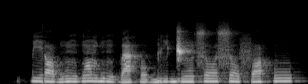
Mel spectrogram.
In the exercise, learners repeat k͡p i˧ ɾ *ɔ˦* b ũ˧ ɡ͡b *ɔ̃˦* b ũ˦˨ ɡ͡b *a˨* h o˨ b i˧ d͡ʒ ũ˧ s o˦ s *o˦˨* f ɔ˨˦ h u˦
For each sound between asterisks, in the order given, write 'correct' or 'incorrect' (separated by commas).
incorrect, correct, correct, correct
